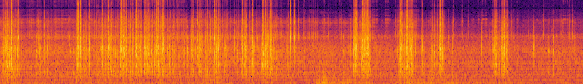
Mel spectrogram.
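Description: Riding noise from a camera mounted on a moving vehicle: steady wind and road rush, broken by frequent sharp, irregular bumps and rattles.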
